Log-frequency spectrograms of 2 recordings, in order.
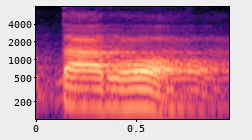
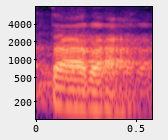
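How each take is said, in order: First: তারা with a heavy, rounded "raw" ending; correct heavy ra. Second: তারা with a plain open "ra" ending; wrong light ra. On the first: Teacher models the right reading, তারা ending in heavy "raw". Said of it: "আমরা পাঠ করব". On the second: Teacher shows what to avoid, তারা with light "ra". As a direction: say "ta-ra" for তারা, the রা thin. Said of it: "বলবো না". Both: Shown as a demonstration.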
